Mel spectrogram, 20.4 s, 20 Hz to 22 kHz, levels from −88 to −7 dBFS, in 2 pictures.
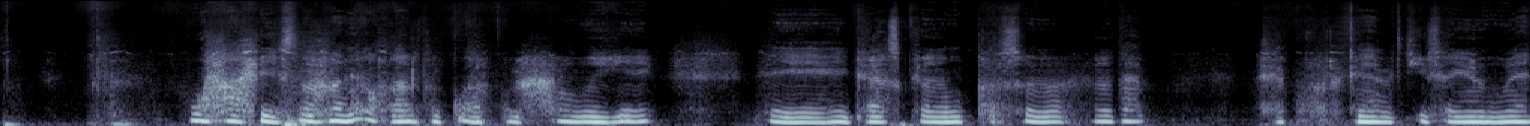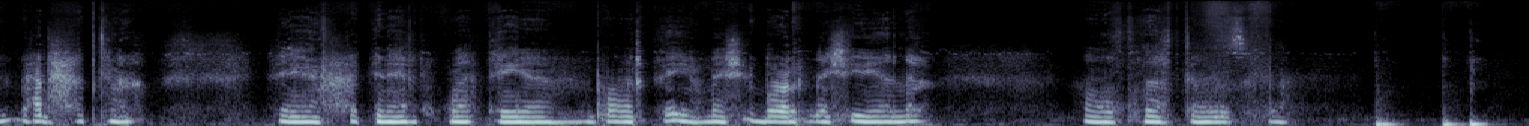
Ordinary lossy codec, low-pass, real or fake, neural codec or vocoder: none; none; fake; codec, 44.1 kHz, 1.7 kbps, Pupu-Codec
